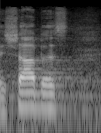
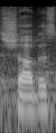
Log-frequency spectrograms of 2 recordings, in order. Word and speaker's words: Shabbos: Many people see Shabbos, I like to use the Ashkenazi pronunciation I'm used to growing up, it's all the same. You could say Shabbat, you could say Shabbos, whatever you like, but I'm just going to go with Shabbos, it makes it easier for me.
